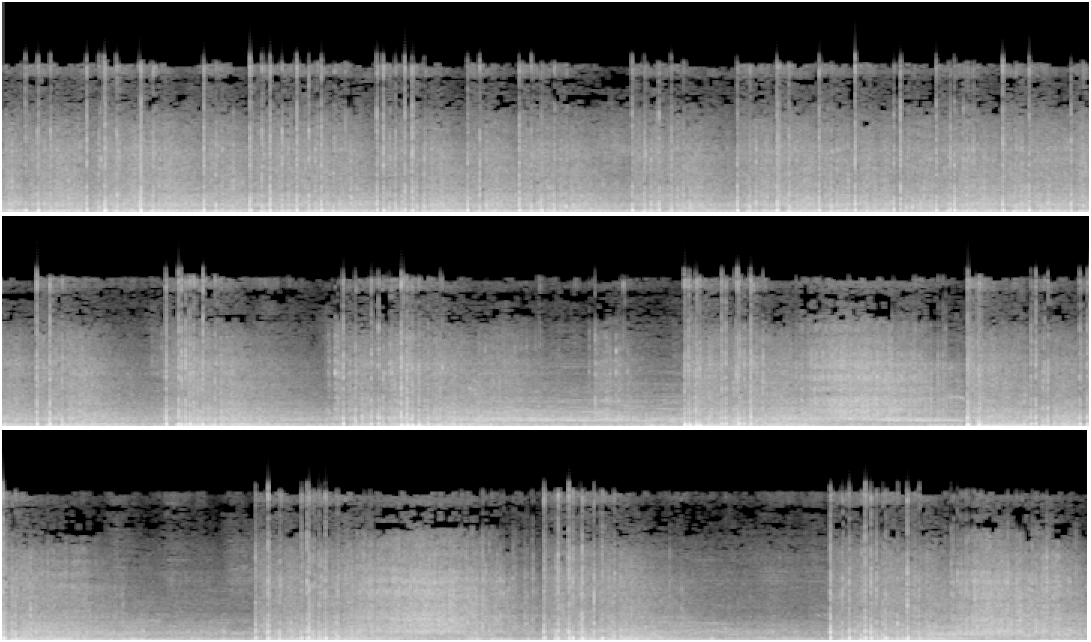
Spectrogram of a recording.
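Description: A continuous barrage of aerial fireworks: rapid, overlapping bangs and dense crackling throughout.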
